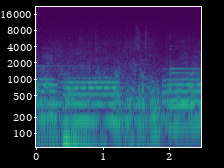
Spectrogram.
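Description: Drum and bugle corps brass playing long held chords that shift about half a second in and again about a second later, over a deep bass note.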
